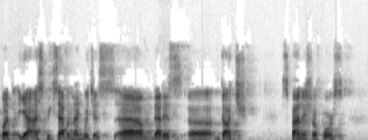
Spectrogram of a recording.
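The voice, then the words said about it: Hard-to-place foreign accent. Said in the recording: “I don't have a true Dutch accent or a true Spanish accent. I have an accent. ... are you from Australia? ... I can't place your accent.”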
